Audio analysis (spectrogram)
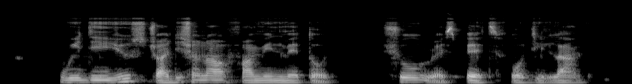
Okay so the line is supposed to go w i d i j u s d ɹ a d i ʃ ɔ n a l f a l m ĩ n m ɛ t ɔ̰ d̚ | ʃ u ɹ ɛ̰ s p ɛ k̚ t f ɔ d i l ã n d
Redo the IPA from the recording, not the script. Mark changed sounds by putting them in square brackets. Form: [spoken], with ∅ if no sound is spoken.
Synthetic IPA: w i d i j u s [t] ɹ a d i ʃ ɔ n a l f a [∅] m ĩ n m ɛ t ɔ̰ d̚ | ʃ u ɹ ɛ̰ s p ɛ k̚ t f ɔ d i l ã n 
